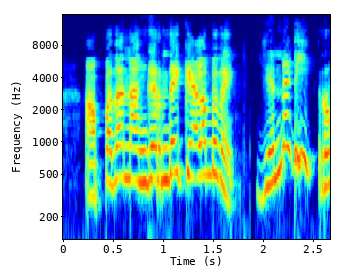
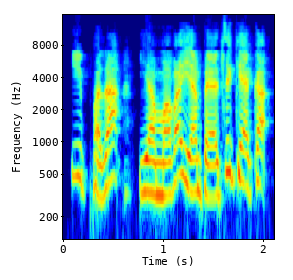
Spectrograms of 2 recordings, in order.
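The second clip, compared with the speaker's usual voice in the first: ordinary talk, nothing marked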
